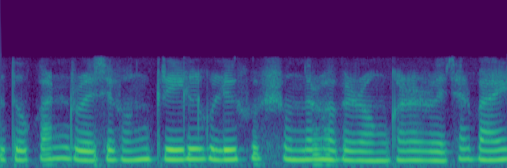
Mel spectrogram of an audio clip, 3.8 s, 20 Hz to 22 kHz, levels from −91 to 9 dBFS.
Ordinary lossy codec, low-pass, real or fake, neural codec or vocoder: none; 5.4 kHz; real; none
